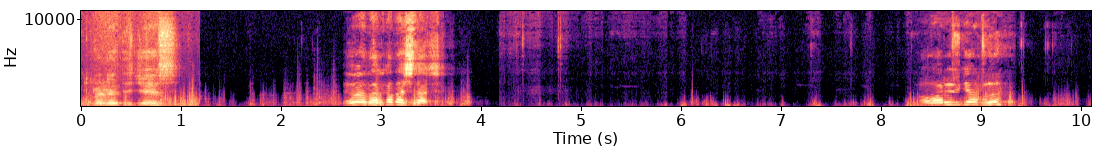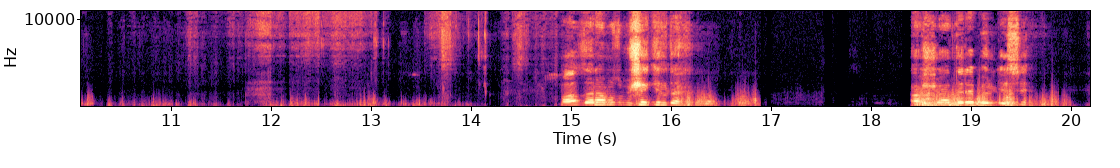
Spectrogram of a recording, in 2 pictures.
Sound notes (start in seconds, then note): 4.6 wind noise; 10.0 wind and noises when I step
